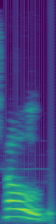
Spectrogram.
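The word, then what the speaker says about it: togue: a kind of lake trout no no it's pronounced toad apparently likely it's from Eastern Algonquin I'm just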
